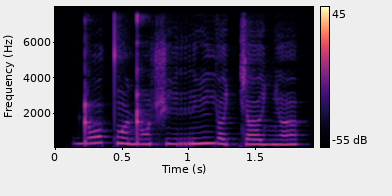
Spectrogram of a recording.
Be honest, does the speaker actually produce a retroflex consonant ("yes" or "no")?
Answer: yes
